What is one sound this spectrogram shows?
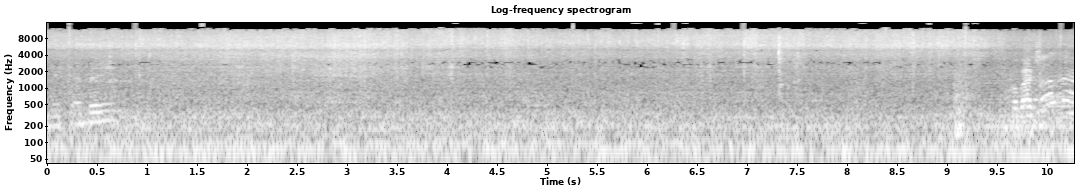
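Meat sizzles loudly on a hot grill.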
